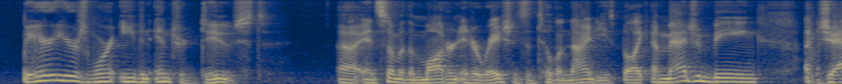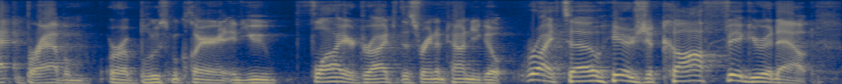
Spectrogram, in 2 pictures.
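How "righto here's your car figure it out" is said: offhand, put-on London Cockney accent, raised pitch. Imitating someone handing a driver a car in a random town: Cockney accent. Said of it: "Forgive my Cockney accident, accent".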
